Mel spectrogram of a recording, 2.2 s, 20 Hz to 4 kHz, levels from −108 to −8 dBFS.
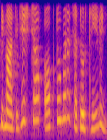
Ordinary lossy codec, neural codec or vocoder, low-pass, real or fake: none; autoencoder, 22.05 kHz, a latent of 192 numbers a frame, VITS, trained on one speaker; 3.6 kHz; fake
